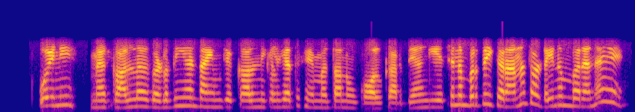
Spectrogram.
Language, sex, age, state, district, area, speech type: Punjabi, female, 45-60, Punjab, Ludhiana, urban, conversation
